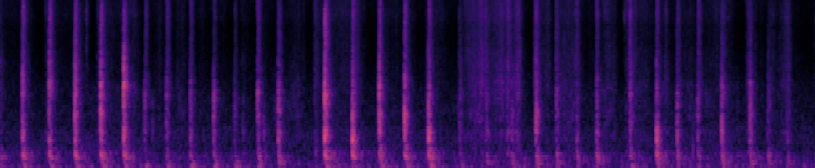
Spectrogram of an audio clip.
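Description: Hands patting a ball of nixtamal masa flat on a plastic sheet to shape a thick memela: a quick, steady run of slaps, about four a second.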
